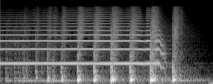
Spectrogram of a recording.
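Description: A live band's fanfare: a trumpet holds one high note over a drum roll. The roll builds into a run of loud accented hits, and the trumpet cuts off about one and a half seconds in, just before a final hit, announcing the first-place winner.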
